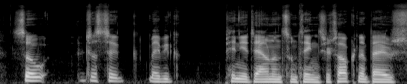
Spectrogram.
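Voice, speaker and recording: A man with an unremarkable speaking voice talks at medium pitch and a moderate pace. The sound is dry and close with no echo, on a very clean recording with a silent background. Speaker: radio host. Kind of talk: radio interview. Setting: studio.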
